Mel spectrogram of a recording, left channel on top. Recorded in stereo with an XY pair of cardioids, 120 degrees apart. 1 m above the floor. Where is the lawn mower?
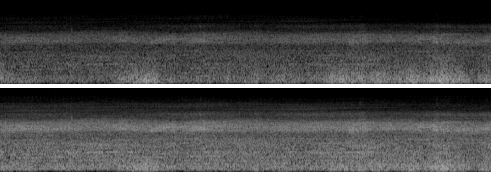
55° right; by 4.9 s 45° right.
